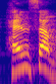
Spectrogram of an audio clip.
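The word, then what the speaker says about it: handsome: यहाँ पे देखिए हैंडसम, हम हमेशा हैंडसम, हैंडसम ऐसे बोलते थे, लेकिन डी को नहीं पढ़ना है, केवल हैंडसम, हैंडसम यानी होता है आकर्षक होना, जो अपनी ओर खींचे उसे हैंडसम कहते हैं।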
